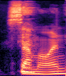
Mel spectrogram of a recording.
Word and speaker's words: Samoan: Samoan.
